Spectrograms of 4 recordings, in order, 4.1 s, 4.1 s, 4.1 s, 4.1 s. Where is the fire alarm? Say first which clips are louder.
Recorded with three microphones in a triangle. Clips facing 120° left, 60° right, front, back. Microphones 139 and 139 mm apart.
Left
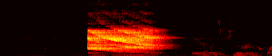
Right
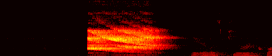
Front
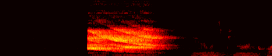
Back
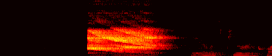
Right 1 dB, even; 100° right, 4 m.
